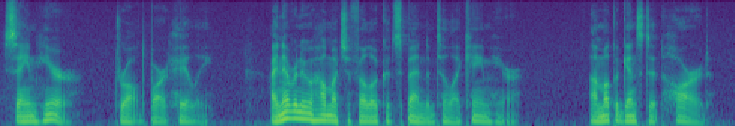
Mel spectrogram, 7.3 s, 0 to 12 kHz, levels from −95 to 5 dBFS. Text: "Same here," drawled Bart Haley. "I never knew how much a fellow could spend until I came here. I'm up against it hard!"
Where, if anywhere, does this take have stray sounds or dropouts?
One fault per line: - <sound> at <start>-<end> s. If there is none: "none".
none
